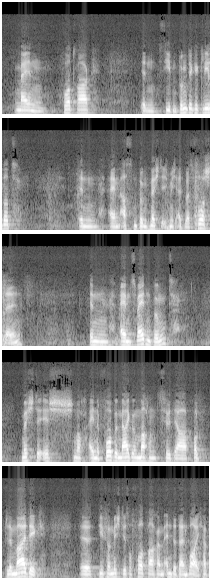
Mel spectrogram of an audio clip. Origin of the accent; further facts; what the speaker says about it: Chemnitz, Saxony, Germany; Ich bin wirklich ein Kind der DDR. Ich habe bis zur Wende nichts anderes erlebt als Sozialismus. Ich wurde 1952 in Chemnitz geboren, als sechstes und letztes Kind, als Nachzügler. Meine Eltern waren damals Mitte 40.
